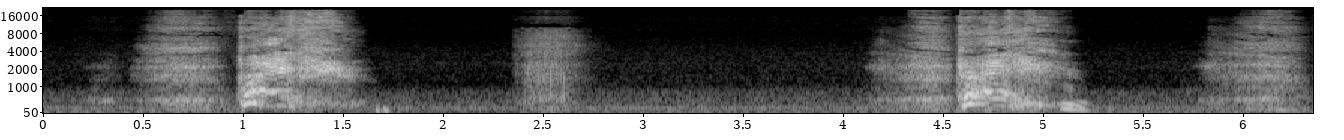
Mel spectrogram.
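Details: Person with a cold, sneezing and sniffling all day, nose irritated after shower and thick sweater: two forceful sneezes each after a sharp inward breath, sniffing between; sneezing fit.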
